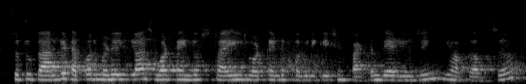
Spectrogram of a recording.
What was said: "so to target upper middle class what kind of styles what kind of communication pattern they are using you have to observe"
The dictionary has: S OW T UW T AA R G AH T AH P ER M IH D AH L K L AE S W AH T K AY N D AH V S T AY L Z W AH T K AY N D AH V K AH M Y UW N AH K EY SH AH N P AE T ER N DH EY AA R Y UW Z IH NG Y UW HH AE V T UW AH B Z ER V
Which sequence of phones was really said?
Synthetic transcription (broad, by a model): S OW T UW T AA R G AH T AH P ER M IH D AH L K L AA S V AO T K AY N D AH V S T AY L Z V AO T K AY N D AH V K AH M Y UW N AH K EY SH AH N F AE T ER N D EY AA R Y UW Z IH NG Y UW HH AE V T UW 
